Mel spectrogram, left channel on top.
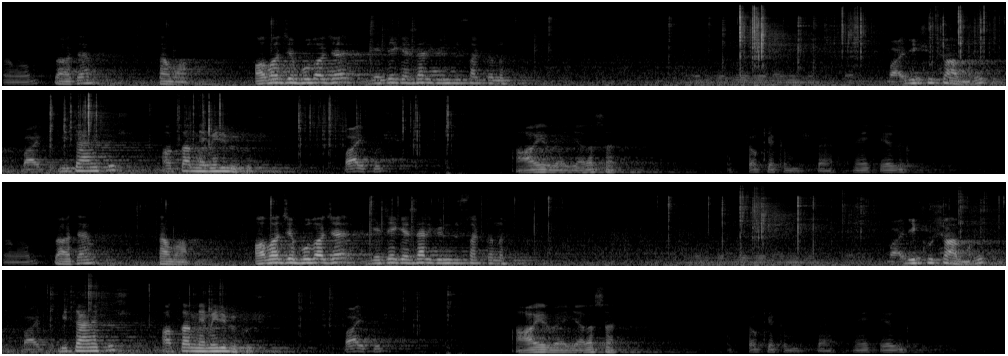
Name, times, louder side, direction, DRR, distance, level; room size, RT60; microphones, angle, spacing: voice 1, 0.0-0.4 6.8-8.2 8.4-9.3 10.2-10.6 13.5-14.0 17.5-19.1, left 2 dB, 20° left, 8 dB, 0.4 m, -47 dB
voice 2, 0.5-0.9 1.6-1.9 2.5-5.1 9.0-9.9 10.6-11.3 11.6-12.7 15.2-16.2, right 3 dB, 40° right, 10 dB, 0.6 m, -34 dB
sound 1, 1.0-12.5, right 2 dB, 90° right, 1.0 m, -51 dB
sound 2, 7.2-7.9 8.2-8.8 9.3-10.0 10.5-11.2 11.8-12.4 13.0-13.7 14.0-14.6, left 11 dB, 75° left, 0.7 m, -41 dB
23.0 x 12.0 x 4.7 m, 2.1 s
head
